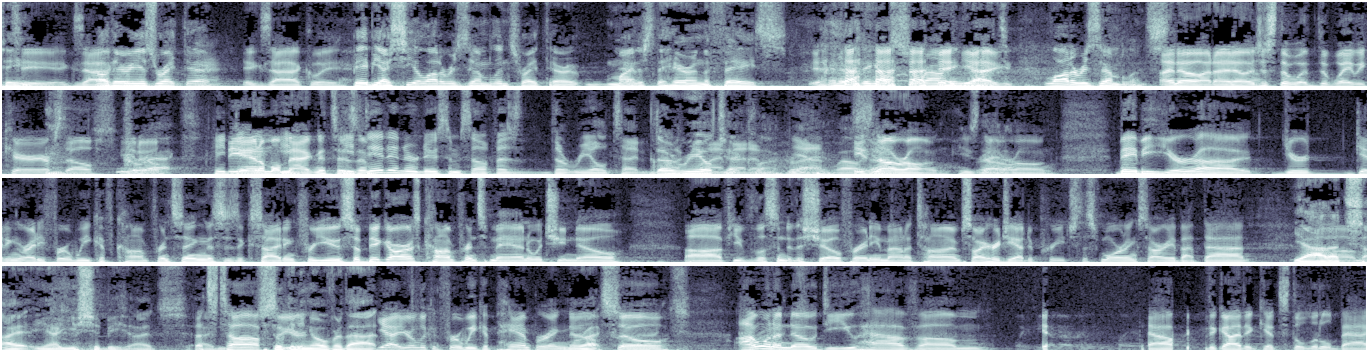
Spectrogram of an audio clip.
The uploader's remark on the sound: LIVE IN INDIANAPOLIS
